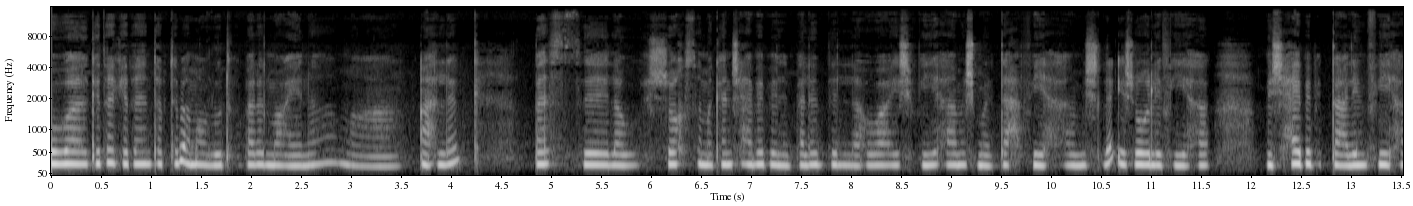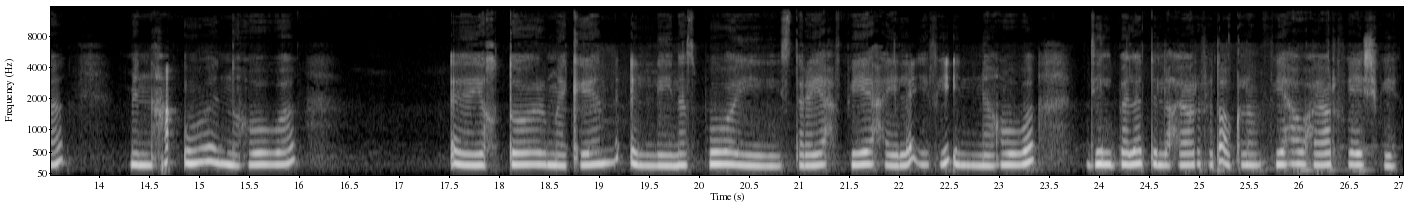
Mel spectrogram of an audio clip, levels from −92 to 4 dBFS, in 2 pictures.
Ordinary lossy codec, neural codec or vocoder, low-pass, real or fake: none; none; 14.4 kHz; real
